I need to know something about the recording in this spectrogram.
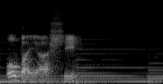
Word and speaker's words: Obayashi: when they're compounded together so instead of hayashi it's bayashi which kind of happens like if you were to think about like say covering your nose and trying to say that constant out that's sort of what you get so we get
